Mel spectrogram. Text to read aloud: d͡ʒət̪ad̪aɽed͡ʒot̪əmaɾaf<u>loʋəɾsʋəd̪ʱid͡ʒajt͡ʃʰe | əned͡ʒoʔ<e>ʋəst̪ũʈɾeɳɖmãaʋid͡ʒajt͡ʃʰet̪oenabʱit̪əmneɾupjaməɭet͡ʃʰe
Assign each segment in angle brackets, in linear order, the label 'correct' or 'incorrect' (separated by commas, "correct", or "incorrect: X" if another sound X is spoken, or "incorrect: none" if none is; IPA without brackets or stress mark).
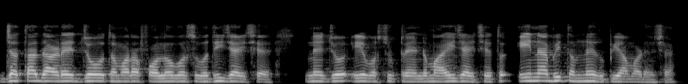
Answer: incorrect: ɔ, correct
